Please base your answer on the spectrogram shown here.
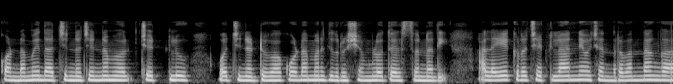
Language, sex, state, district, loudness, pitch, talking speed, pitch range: Telugu, female, Andhra Pradesh, Chittoor, -13 LUFS, 195 Hz, 140 wpm, 190-200 Hz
